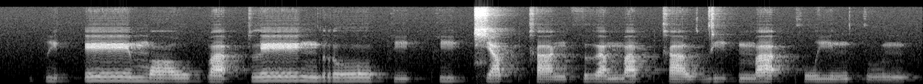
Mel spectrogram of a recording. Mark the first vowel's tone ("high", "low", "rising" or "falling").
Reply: low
